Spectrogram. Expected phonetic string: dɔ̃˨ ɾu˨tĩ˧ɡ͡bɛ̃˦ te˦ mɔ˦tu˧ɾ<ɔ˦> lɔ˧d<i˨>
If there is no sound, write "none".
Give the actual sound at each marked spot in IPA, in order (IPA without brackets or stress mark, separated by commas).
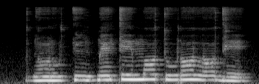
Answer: ɔ˦, e˨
